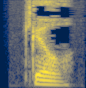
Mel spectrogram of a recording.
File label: "Kill", English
